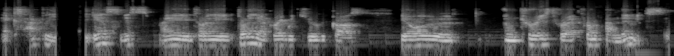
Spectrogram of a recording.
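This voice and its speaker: A man hosting an interview, asking questions eagerly and saying yes and okay often, in halting English. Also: medium pitch, fairly even intonation, a bit bright. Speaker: interview host. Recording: echoey room with faint music.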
